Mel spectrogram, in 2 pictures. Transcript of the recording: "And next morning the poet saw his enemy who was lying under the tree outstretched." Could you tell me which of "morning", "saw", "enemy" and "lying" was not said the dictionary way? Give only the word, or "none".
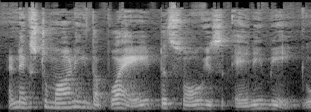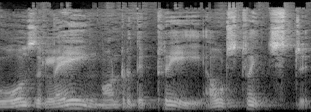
none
